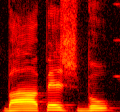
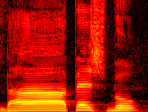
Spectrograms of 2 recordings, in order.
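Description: The two takes are said the same way.

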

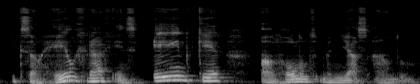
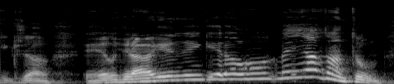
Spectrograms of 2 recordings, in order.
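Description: First: The melody rises and falls in a natural way. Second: The melody swings in an exaggerated, over-the-top way. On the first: The speaker calls it right. "Hier gaan we een juiste intonatie doen" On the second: The speaker calls it wrong. "dat is een beetje overdreven"

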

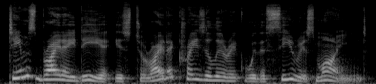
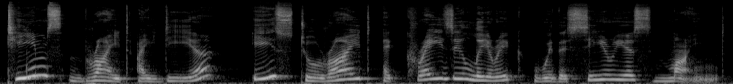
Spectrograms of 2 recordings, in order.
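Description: First: The sentence is spoken quickly. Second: The sentence is spoken slowly. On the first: "Тепер швидше" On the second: "Повільно"

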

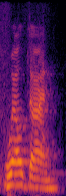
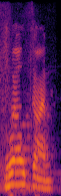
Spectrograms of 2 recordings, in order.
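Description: Both takes have the same delivery.

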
